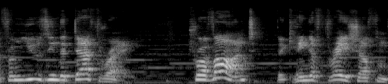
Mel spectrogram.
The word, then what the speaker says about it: Travant: all I've got is trevant which doesn't even work because his name is pronounced travant so uh uh I've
